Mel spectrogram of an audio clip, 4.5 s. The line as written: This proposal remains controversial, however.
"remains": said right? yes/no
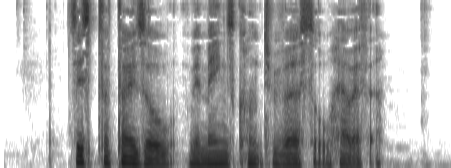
yes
